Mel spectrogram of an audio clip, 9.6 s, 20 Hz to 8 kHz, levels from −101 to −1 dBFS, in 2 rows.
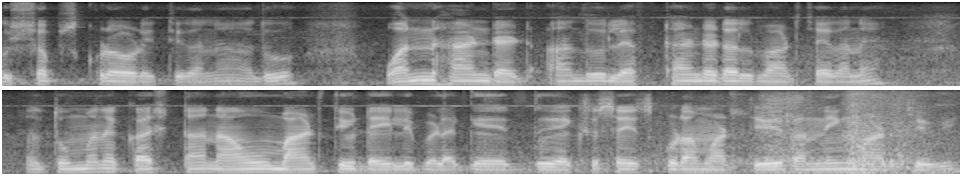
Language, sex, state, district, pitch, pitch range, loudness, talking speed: Kannada, male, Karnataka, Shimoga, 105 Hz, 100-110 Hz, -19 LUFS, 150 wpm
